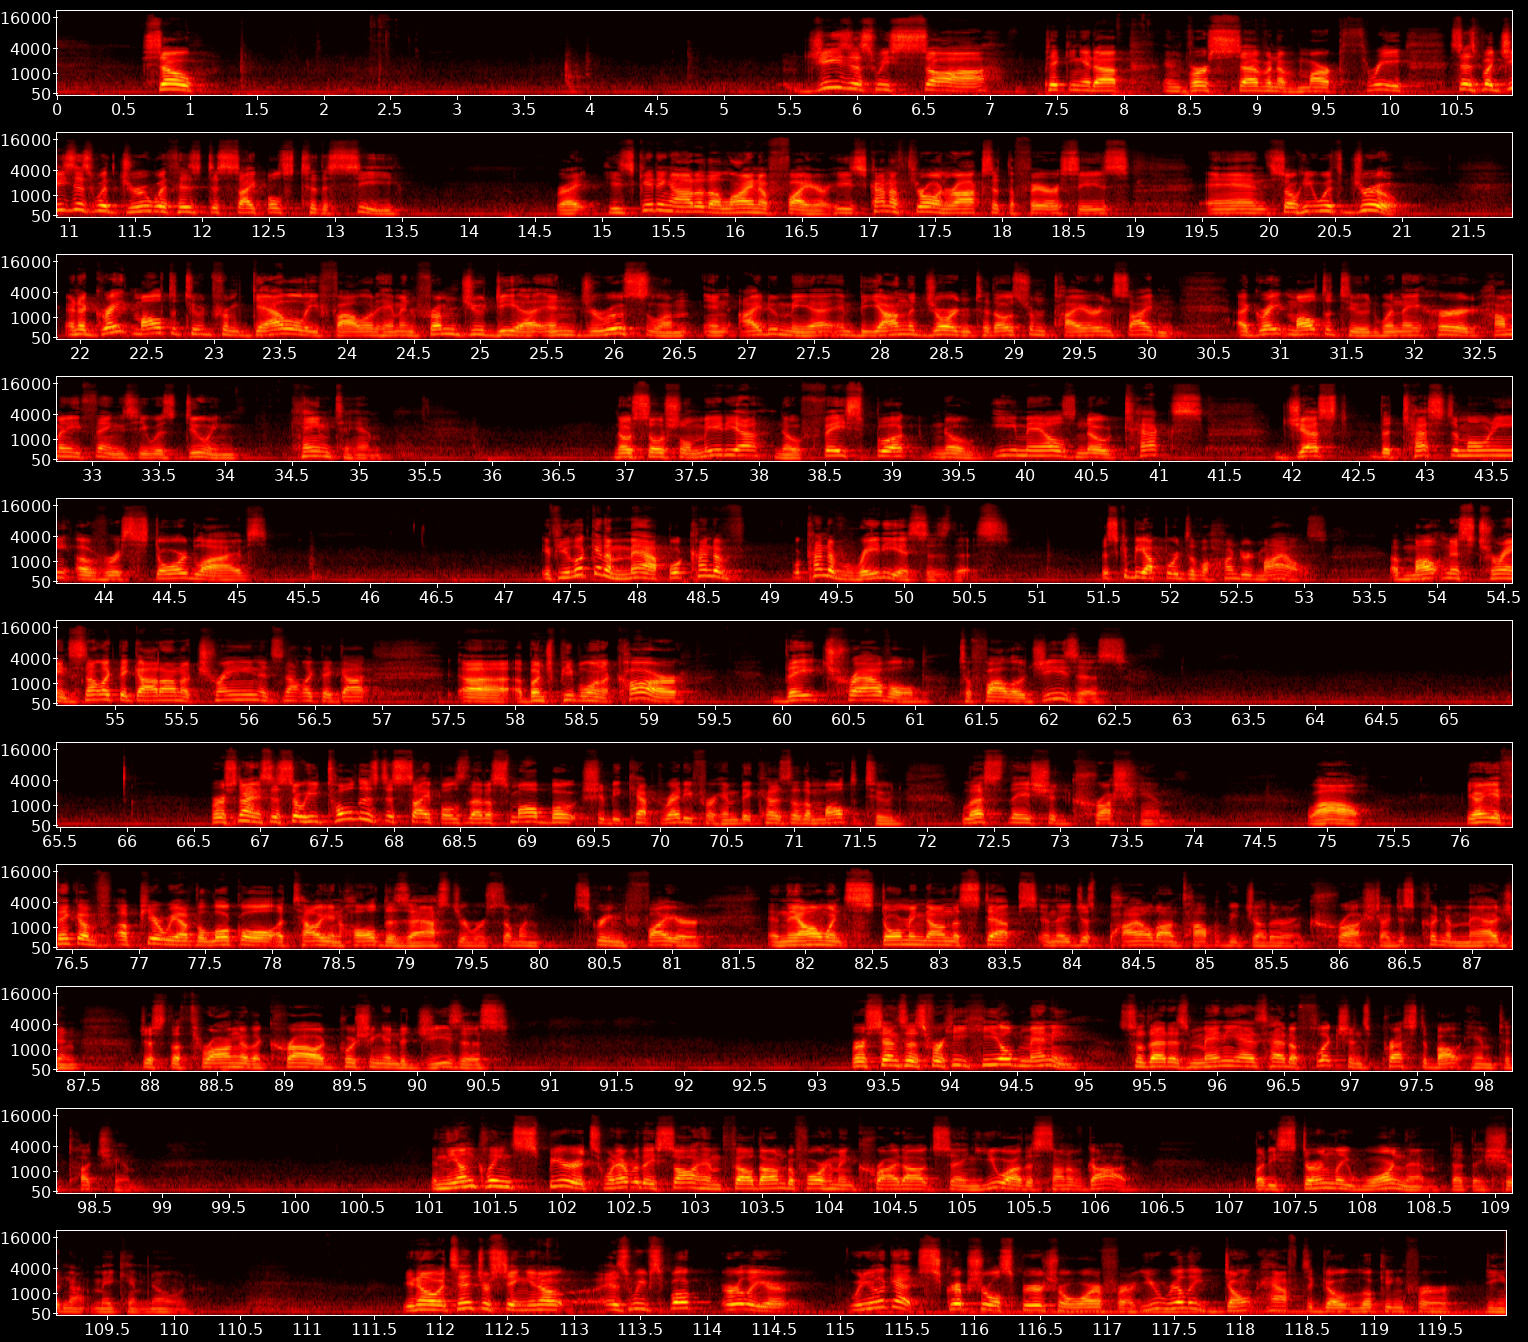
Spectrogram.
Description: Ministry of Jesus Service Type: Sunday Morning « “Where Are You Withered?”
